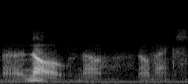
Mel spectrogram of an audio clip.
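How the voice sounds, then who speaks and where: A man playing a steady, courteous, laconic lawman in a 1950s radio Western. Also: rumbling low, slow, gravelly, breathy edge, heavily acted. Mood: reserved. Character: steady, courteous, laconic US Marshal in the Old West. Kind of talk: 1950s radio Western acting and first-person narration. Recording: muffled 1950s radio recording.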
